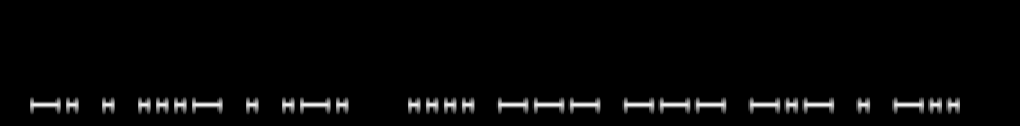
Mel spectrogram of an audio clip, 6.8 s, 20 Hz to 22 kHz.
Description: Morse code, heard as a keyed tone, about 20 wpm, 600 Hz. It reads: NEVER HOOKED
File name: the old man and the sea part 2 20wpm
